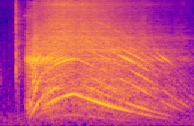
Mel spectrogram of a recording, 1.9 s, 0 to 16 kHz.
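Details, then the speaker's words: Milwaukee M18 Fuel die grinder, reassembled after its coupler was checked: a short trigger pull gives a clean high whine that spins up and winds down smoothly with no rubbing; a healthy run, though rubbing later returned. "that sounds fine with nothing rubbing in there"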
